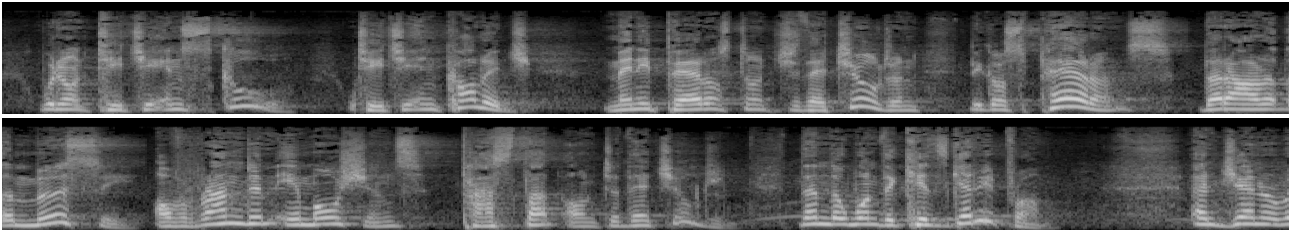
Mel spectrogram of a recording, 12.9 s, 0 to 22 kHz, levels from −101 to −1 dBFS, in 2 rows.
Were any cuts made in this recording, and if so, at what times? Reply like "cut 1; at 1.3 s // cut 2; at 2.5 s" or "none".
cut 1; at 1.8 s // cut 2; at 3.9 s // cut 3; at 5.9 s // cut 4; at 7.1 s // cut 5; at 10.8 s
